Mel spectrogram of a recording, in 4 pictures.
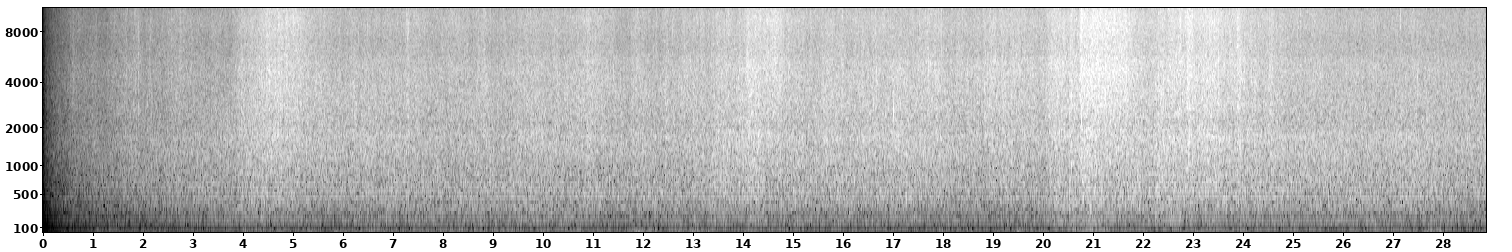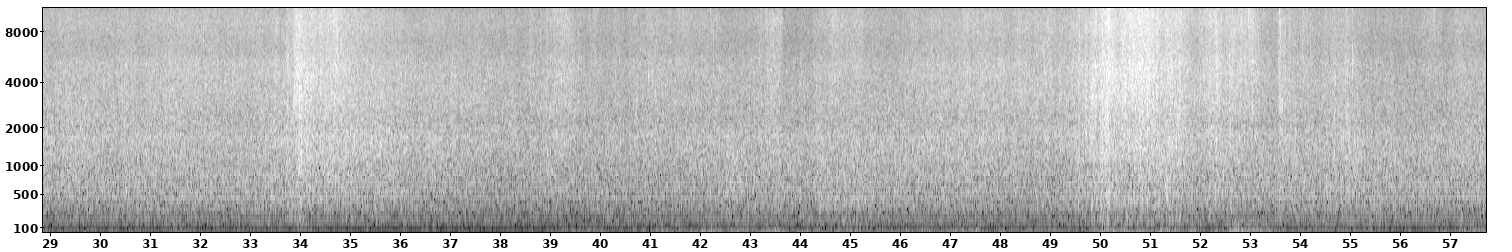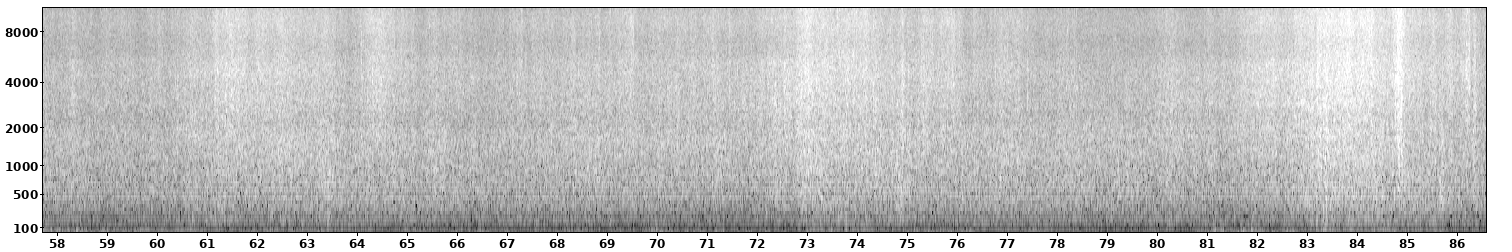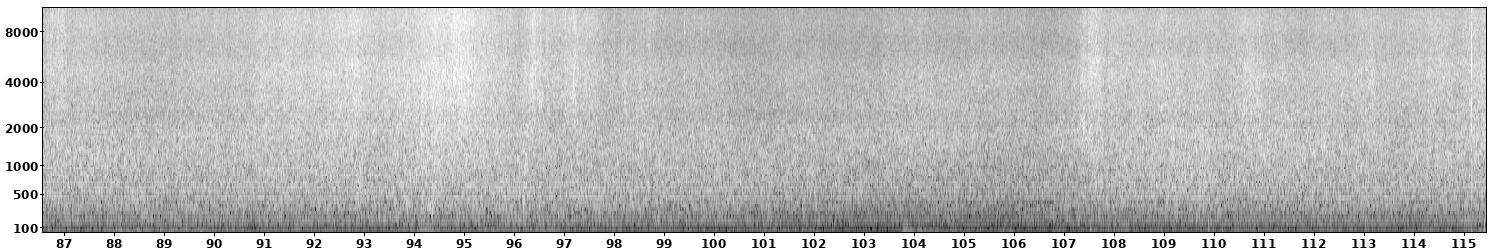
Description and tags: big-beach-rocks-break
Some sea-sounds I recorded for a surfmovie. It features big rocks. Recorded in Morocco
